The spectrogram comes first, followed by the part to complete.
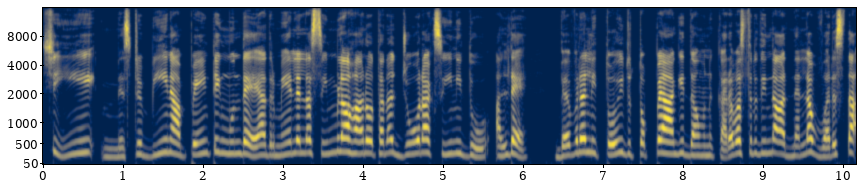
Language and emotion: Kannada, disgusted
